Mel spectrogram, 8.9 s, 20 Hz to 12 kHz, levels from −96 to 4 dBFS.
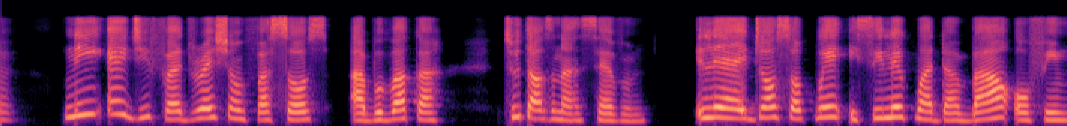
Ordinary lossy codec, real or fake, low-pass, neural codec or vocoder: none; fake; 7.2 kHz; codec, 16 kHz, about 1 kbps, DyCAST, with the encoder's durations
